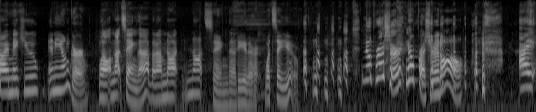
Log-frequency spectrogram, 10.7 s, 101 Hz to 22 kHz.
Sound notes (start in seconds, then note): 6.0 both laughing; 7.9 chuckles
